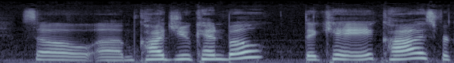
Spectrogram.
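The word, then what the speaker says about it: kajukenbo: k k e n b o so um kaju kenbo the ka ka is for karate ju is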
